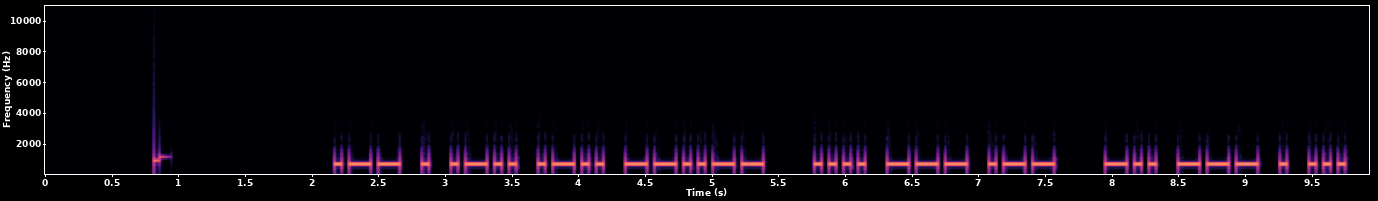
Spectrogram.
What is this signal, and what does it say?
Morse code, heard as a keyed tone, about 22 wpm, 700 Hz. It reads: WELL, HOW DOES
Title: Sentences from Top 1100 Words 22wpm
